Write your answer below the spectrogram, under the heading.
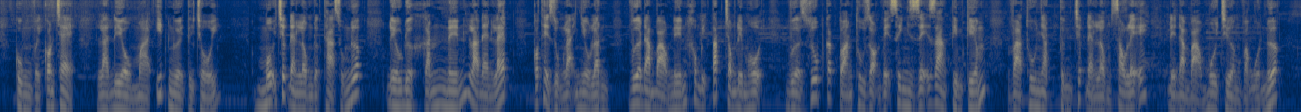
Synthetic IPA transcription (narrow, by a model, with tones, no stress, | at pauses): kʊ˨˩ŋ͡mvəː˨˦jkɔ˧nt͡ɕɛ˧˩ | laː˨˩ɗi˨˩əwmaː˨˩ʔi˦˥t̚ŋɨ˨˩əjt̪ɨ˨˩t͡ɕo˨˦j | mo̰˧˥jt͡ɕɨ˦˥ək̚ɗɛ˨˩nlə˨˩wŋ͡mɗɨ˨˩ək̚t̪ʰaː˧˩su˨˦əŋnɨ˦˥ək̚ | ɗe˨˩wɗɨ˨˩ək̚ɣa˨˦nːe˨˦nlaː˨˩ɗɛ˨˩nlɛ˦˥t̚kɔ˨˦t̪ʰe˧˩zʊ˨˩ŋ͡mla̰ː˧˨jɲi˨˩əwlə˨˩n | vɨ˨˩əɗaː˧˩mɓaː˧˩wne˨˦nxə˧wŋ͡mɓḭ˧˨t̪a˦˥t̚t͡ɕɔ˧wŋ͡mɗe˧mho̰˧˨j | vɨ˨˩əzu˦˥p̚kaː˦˥k̚t̪waː˨˦nt̪ʰu˧zɔ̰˧˨nvḛ˧˨sï˧ŋ̟zḛ˧˥zaː˨˩ŋt̪i˨˩mki˨˦əm | vaː˨˩t̪ʰu˧ɲə˨˩t̚t̪ɨ˨˩ŋt͡ɕɨ˦˥ək̚ɗɛ˨˩nlə˨˩wŋ͡msa˧wlḛ˧˥ | ɗe˧˩ɗaː˧˩mɓaː˧˩wmo˧jt͡ɕɨ˨˩əŋvaː˨˩ŋu˨˩ənːɨ˦˥ək̚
